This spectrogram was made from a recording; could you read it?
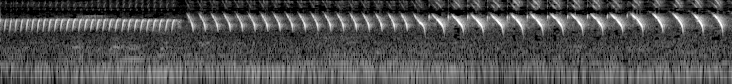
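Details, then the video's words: Canary singing fast and tight: a steady buzzing trill, then a long series of rapid repeated chips that grow louder toward the end. "Masteran Kenari Gacor Speed Rapat‼️Durasi panjang dan jernih"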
